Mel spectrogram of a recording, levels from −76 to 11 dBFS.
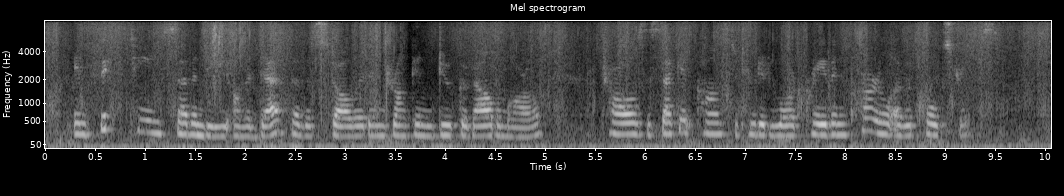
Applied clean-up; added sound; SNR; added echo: none; Walk, footsteps; 11 dB; reverberation time 0.2 s.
